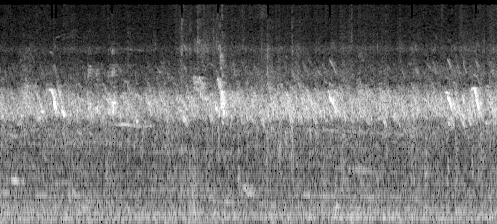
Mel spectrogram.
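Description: Thirteen-day-old Sonali super hybrid chicks fill a poultry shed with a constant chorus of high, thin peeping as they spread out and drink water, with sharper individual cheeps standing out now and then.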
